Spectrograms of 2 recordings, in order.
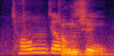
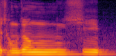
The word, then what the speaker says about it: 정점식: 다만 어제 정정식 발음이 어렵네요. 정점식. 발음이 어려워.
